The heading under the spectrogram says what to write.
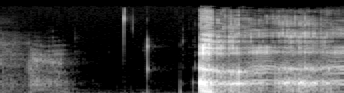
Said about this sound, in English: The burp was part of it.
